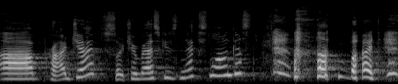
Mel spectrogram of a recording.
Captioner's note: laughing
